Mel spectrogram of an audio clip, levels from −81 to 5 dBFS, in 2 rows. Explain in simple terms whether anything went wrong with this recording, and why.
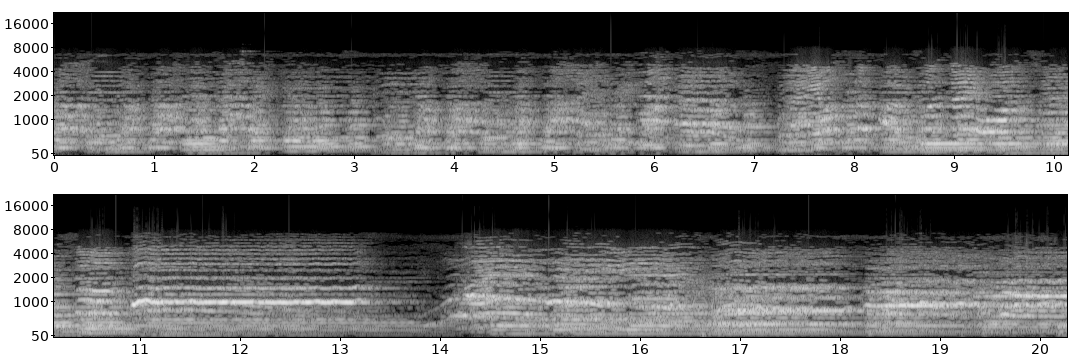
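A sharp tick of uneven strength repeats about once a second, roughly twenty in all, from 0.37 s to 19.4 s. These are word clock ticks: the receiving device ran on its own clock, slightly off the sender's, so each time they drifted apart one sample was dropped or repeated.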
